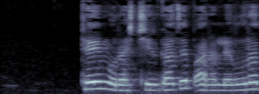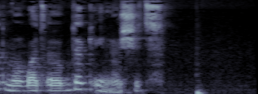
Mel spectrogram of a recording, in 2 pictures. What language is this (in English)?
Georgian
